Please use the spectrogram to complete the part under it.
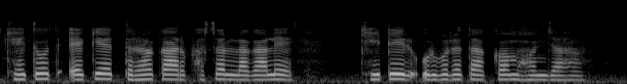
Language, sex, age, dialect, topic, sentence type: Magahi, female, 31-35, Northeastern/Surjapuri, agriculture, statement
